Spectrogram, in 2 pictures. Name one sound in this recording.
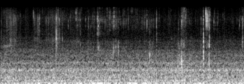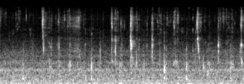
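A woman chews food with loud smacking sounds close to a microphone.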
